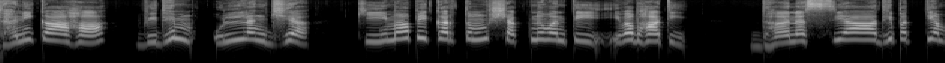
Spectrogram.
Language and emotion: Sanskrit, disgusted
